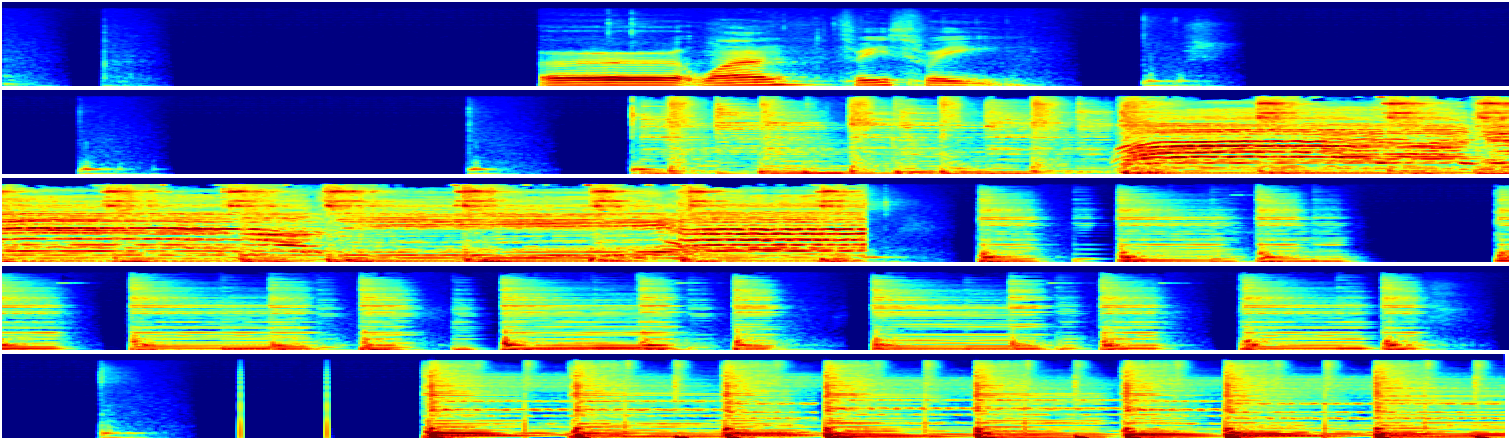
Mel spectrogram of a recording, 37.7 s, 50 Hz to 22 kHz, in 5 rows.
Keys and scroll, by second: 4.6 ctrl+shift+Right, 8.0 ctrl+shift+Right, 9.9 ctrl+shift+Left, 10.7 space, 19.4 space, 30.7 Tab, 31.1 F7.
